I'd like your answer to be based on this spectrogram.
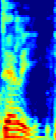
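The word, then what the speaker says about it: Dele: Delhi. Delhi, Delhi Ali. So wie in äh, die Essensläden in New York.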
